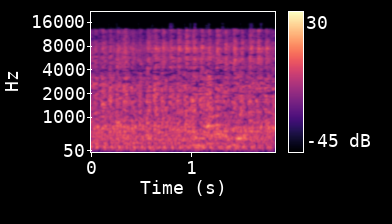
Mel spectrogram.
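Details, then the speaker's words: Sewing machine stitching a quilt makes fast, loud, regular clattering taps, louder than a smooth machine should; the owner says it is noisy, cause not evident. "అగో నందిని ఏం చేస్తున్నావే ఏమో టక టక అని కుడుతున్నావ్ ఏం"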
